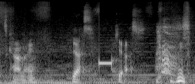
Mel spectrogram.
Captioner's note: beep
